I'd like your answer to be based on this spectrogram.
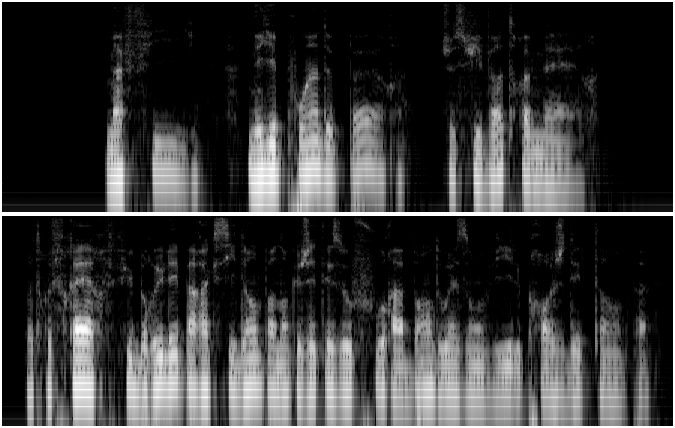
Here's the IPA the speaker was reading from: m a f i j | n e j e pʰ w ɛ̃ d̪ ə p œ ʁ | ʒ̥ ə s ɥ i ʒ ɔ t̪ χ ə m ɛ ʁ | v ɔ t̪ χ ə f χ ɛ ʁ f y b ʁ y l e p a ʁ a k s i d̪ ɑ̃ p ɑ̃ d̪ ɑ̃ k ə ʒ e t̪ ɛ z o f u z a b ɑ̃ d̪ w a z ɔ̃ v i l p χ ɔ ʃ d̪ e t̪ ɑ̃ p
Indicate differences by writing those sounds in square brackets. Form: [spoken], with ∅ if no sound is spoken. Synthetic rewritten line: m a f i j | n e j e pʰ w ɛ̃ d̪ ə p œ ʁ | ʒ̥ ə s ɥ i [v] ɔ t̪ χ ə m ɛ ʁ | v ɔ t̪ χ ə f χ ɛ ʁ f y b ʁ y l e p a ʁ a k s i d̪ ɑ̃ p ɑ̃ d̪ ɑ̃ k ə ʒ e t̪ ɛ z o f u [ʁ] a b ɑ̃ d̪ w a z ɔ̃ v i l p χ ɔ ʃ d̪ e t̪ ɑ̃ p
